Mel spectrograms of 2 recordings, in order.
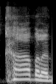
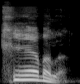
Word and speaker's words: Kamala: not answering these question it's KLA not camela you shut up you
